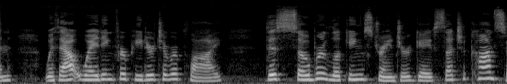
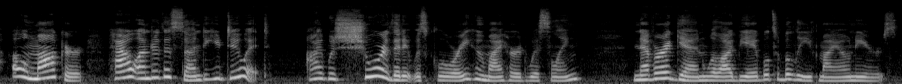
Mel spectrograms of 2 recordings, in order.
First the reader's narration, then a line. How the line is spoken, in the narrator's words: gasped Peter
